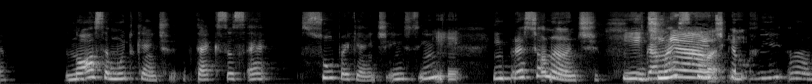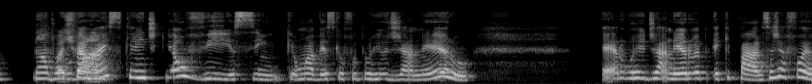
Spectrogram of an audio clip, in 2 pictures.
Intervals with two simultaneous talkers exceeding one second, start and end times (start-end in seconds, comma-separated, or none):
6.3-7.6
